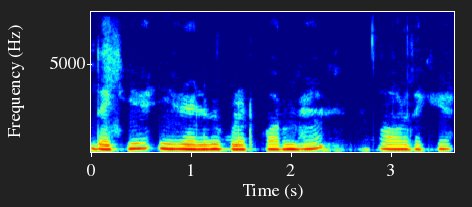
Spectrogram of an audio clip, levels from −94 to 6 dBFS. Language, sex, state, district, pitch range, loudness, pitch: Hindi, female, Bihar, Muzaffarpur, 215-235 Hz, -12 LUFS, 225 Hz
